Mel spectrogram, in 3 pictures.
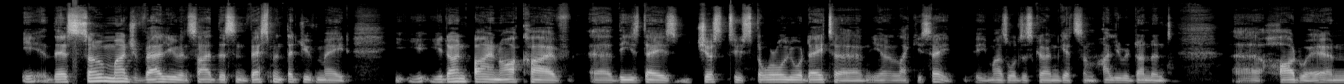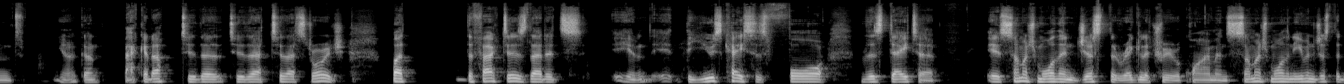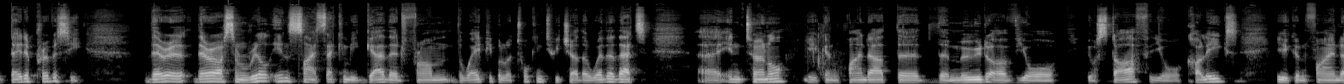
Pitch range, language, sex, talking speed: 100-125 Hz, English, male, 195 wpm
